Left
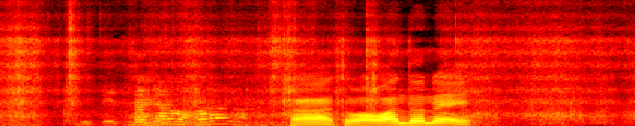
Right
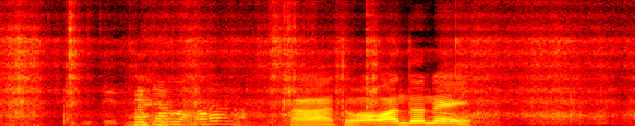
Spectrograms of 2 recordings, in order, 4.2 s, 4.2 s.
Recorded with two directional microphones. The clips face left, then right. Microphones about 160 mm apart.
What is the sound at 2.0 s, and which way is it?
Speech, 30° left (ahead or behind).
